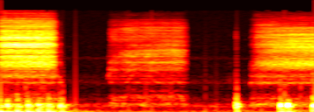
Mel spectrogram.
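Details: Wild barn owl in a monitored nest box during the swallowing of a large prey: three broad, breathy hiss-screeches separated by brief quiet gaps, with a low background rumble.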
